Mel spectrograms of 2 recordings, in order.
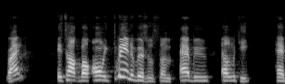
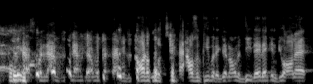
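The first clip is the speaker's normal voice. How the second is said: mocking imitation. Mocking people misreading the article.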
